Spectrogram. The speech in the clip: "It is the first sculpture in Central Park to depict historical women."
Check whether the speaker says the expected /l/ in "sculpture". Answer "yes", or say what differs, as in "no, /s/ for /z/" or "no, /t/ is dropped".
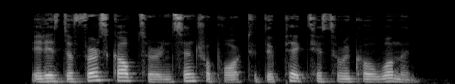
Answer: yes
